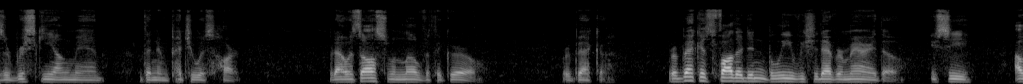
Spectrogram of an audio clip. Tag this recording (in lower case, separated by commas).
speech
